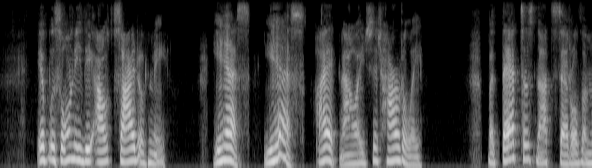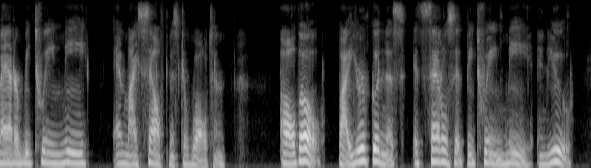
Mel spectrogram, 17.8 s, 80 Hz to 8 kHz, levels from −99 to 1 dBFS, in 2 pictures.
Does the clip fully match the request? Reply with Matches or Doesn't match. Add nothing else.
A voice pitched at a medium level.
Matches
